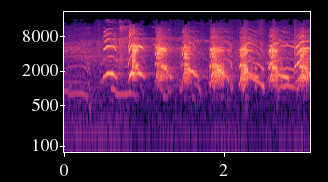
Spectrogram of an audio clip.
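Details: Female dog in a pagoda in Siem Reap carrying her newborn puppies in her mouth from a hole in a stupa; high, harmonic yelping squeals repeat about three times a second after a soft opening whine.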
